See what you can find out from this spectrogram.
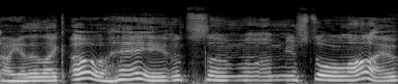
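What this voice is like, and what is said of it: Impersonation of whiny characters. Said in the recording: “that's exactly, that's a perfect that's impersonation.”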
